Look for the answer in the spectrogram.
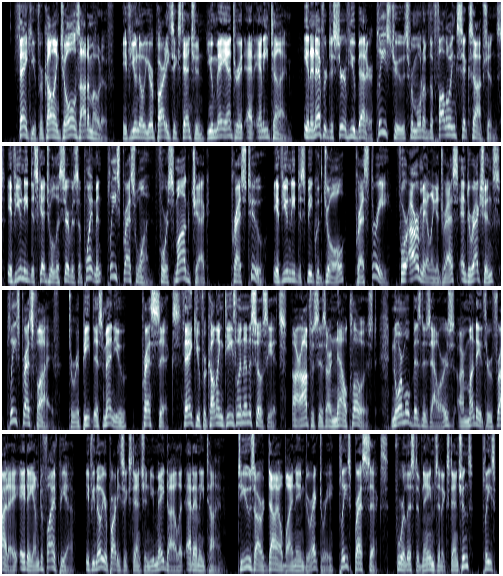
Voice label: on hold

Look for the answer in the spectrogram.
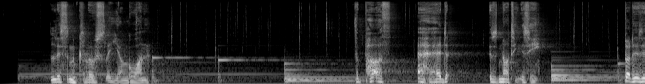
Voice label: CGI Movie - Wise Mentor, Cartoon Voice Over

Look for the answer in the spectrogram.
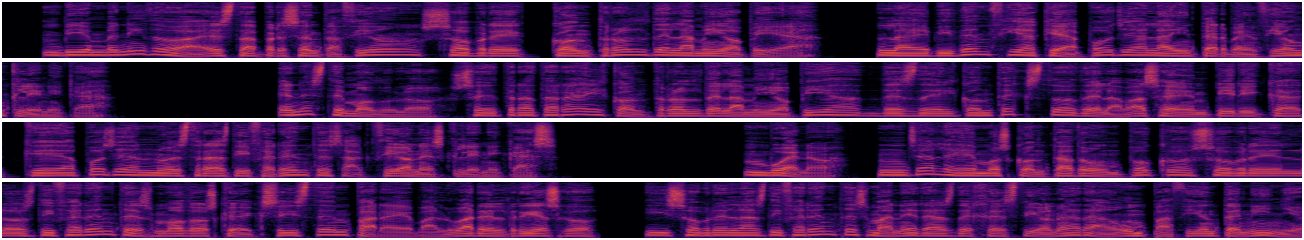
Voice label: Spanish Castilian medical

